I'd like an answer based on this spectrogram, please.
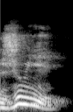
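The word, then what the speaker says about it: juillet: জুলাইয়ের ফরাসি হচ্ছে জুইয়ে, জুই এ, জুইয়ে, জুইয়ে, জুইয়ে।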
